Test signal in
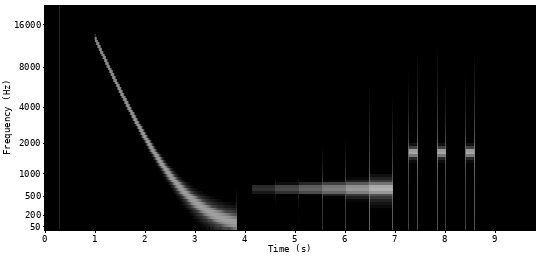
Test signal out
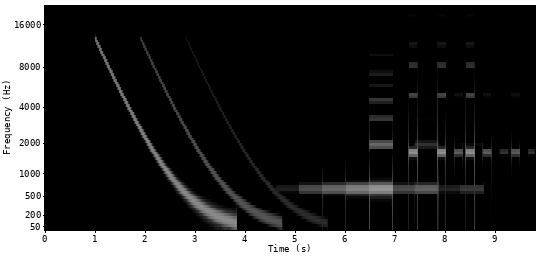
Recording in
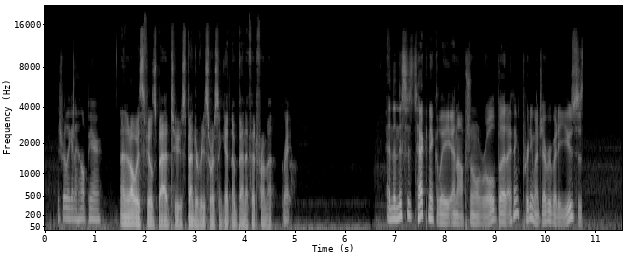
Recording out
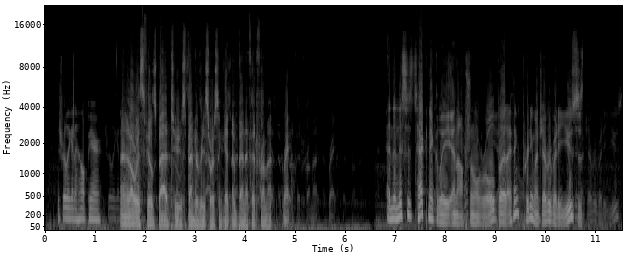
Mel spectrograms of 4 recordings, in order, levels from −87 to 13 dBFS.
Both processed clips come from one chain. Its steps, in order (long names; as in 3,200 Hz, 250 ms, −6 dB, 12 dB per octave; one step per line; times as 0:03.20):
downward expander −56 dBFS, range −15 dB
gain into a clipping stage and back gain 22.5 dB
on a send: repeating echo 909 ms, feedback 16%, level −20.5 dB
on the sum: level −8.5 dB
